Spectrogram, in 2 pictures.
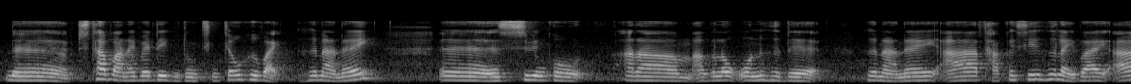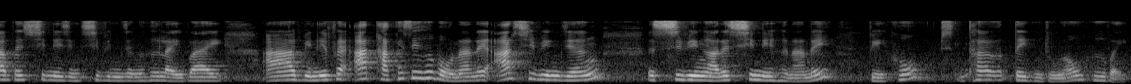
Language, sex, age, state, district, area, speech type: Bodo, female, 60+, Assam, Kokrajhar, rural, spontaneous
